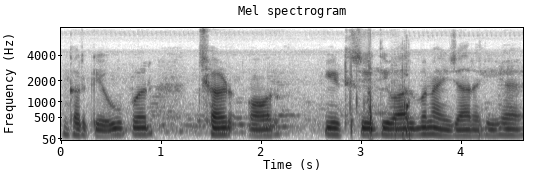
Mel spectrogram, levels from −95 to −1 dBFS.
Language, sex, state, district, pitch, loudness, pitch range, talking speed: Hindi, male, Arunachal Pradesh, Lower Dibang Valley, 120 Hz, -20 LUFS, 110-125 Hz, 155 wpm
